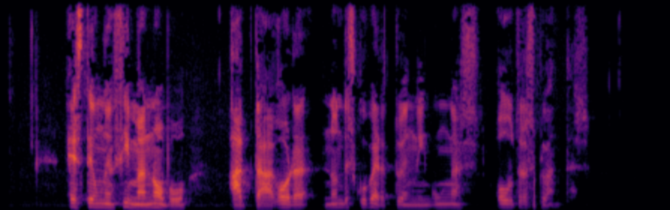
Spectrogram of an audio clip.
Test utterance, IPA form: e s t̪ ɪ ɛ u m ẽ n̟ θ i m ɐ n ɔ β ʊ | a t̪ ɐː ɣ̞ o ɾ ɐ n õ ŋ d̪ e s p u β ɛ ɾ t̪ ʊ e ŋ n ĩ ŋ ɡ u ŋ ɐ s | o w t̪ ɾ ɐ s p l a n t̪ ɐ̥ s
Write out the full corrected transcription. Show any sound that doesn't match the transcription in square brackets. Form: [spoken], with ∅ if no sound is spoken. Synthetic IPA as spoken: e s t̪ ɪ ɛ u [ŋ] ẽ n̟ θ i m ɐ n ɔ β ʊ | a t̪ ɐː ɣ̞ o ɾ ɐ n õ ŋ d̪ e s [k] u β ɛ ɾ t̪ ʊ e ŋ n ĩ ŋ ɡ u ŋ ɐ s | o w t̪ ɾ ɐ s p l a n t̪ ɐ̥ s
